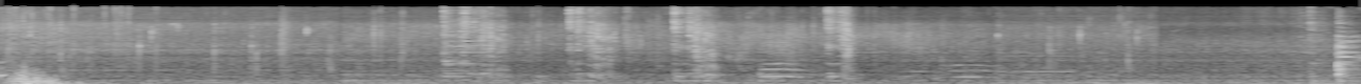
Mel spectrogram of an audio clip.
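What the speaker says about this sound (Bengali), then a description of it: "এরপর আলুগুলো ছেড়ে দিয়েছি ভাজার জন্য।" Potato pieces sizzle steadily in hot mustard oil in a wok, with a dense crackling hiss throughout and occasional scrapes and clinks of a spatula stirring them.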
